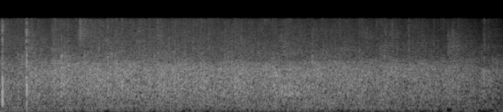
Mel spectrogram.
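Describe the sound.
A church audience applauds to welcome a visiting missionary during a Sunday morning service, with soft, even clapping that holds steady for several seconds.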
